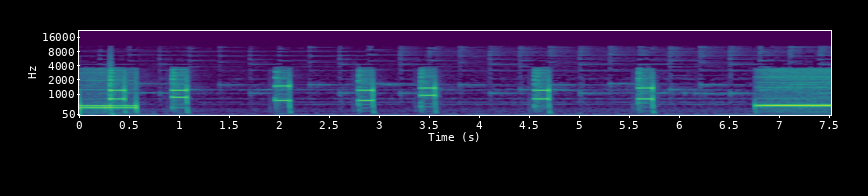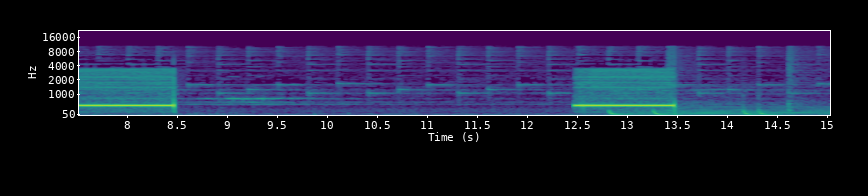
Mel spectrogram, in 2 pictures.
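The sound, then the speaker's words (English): A telephone number is dialed at random: seven short keypad beeps in an uneven rhythm, then two long buzzing ring tones with a quiet gap between them. “Dialing at random.”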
